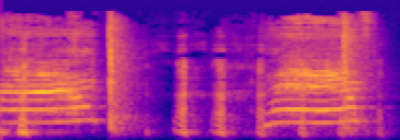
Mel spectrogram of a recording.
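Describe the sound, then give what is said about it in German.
A voice imitates a meowing cat noise box toy with two long, wavering meows separated by a few short clipped yowls, fairly loud with no other talk. “Wahrscheinlich ist die Batterie von der Katzenkiste leer.”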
